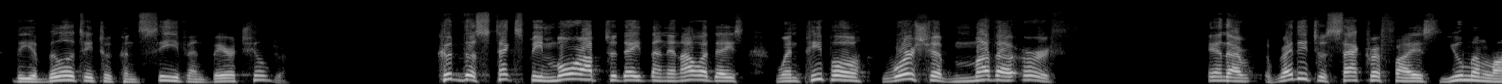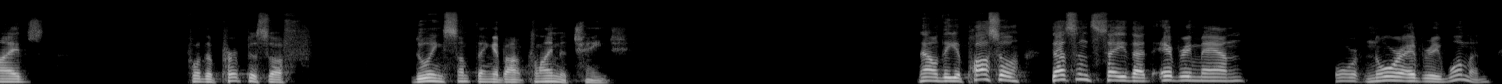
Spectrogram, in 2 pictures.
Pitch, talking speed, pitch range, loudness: 170 Hz, 105 wpm, 140-195 Hz, -23 LUFS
